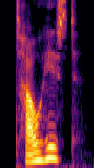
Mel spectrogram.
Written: travhest

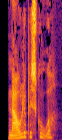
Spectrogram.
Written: NAVLEBESKUEREN

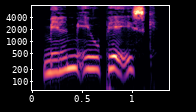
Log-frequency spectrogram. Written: mellemeuropæisk

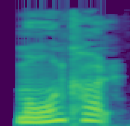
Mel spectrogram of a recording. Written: morgenkold

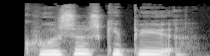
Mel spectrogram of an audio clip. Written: kursusgebyr

